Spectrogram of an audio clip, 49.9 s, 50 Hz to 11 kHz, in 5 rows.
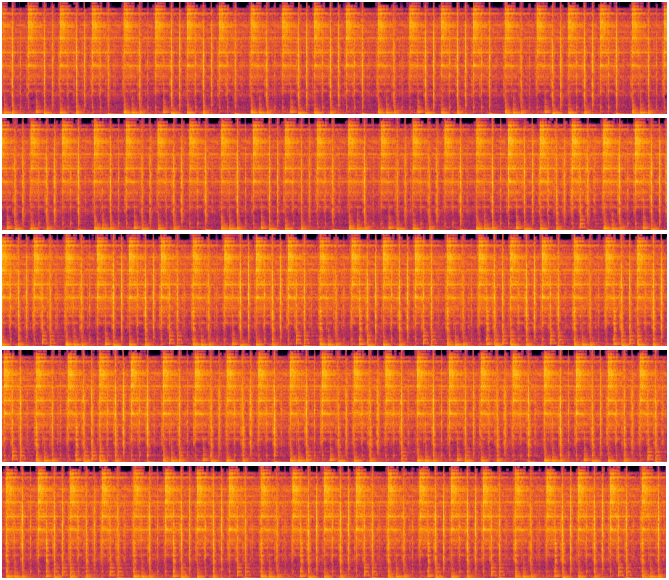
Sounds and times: Bass drum: 0.0s - 49.8s.

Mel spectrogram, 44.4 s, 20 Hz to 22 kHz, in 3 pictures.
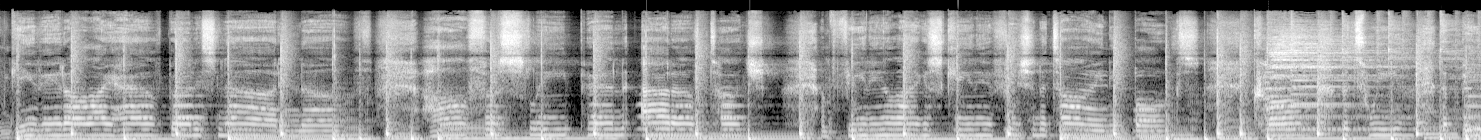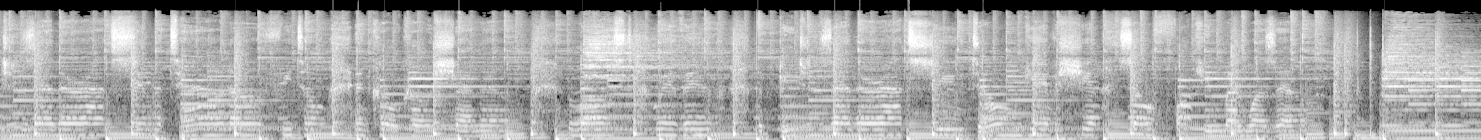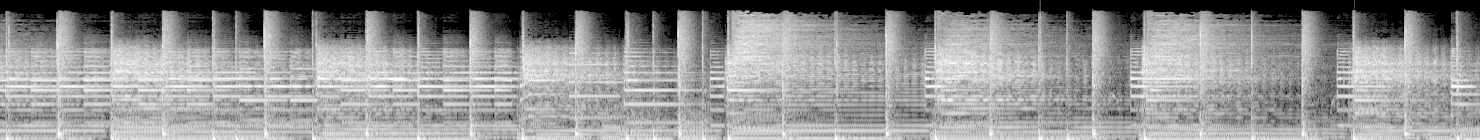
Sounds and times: Music: 0.0s - 44.4s.

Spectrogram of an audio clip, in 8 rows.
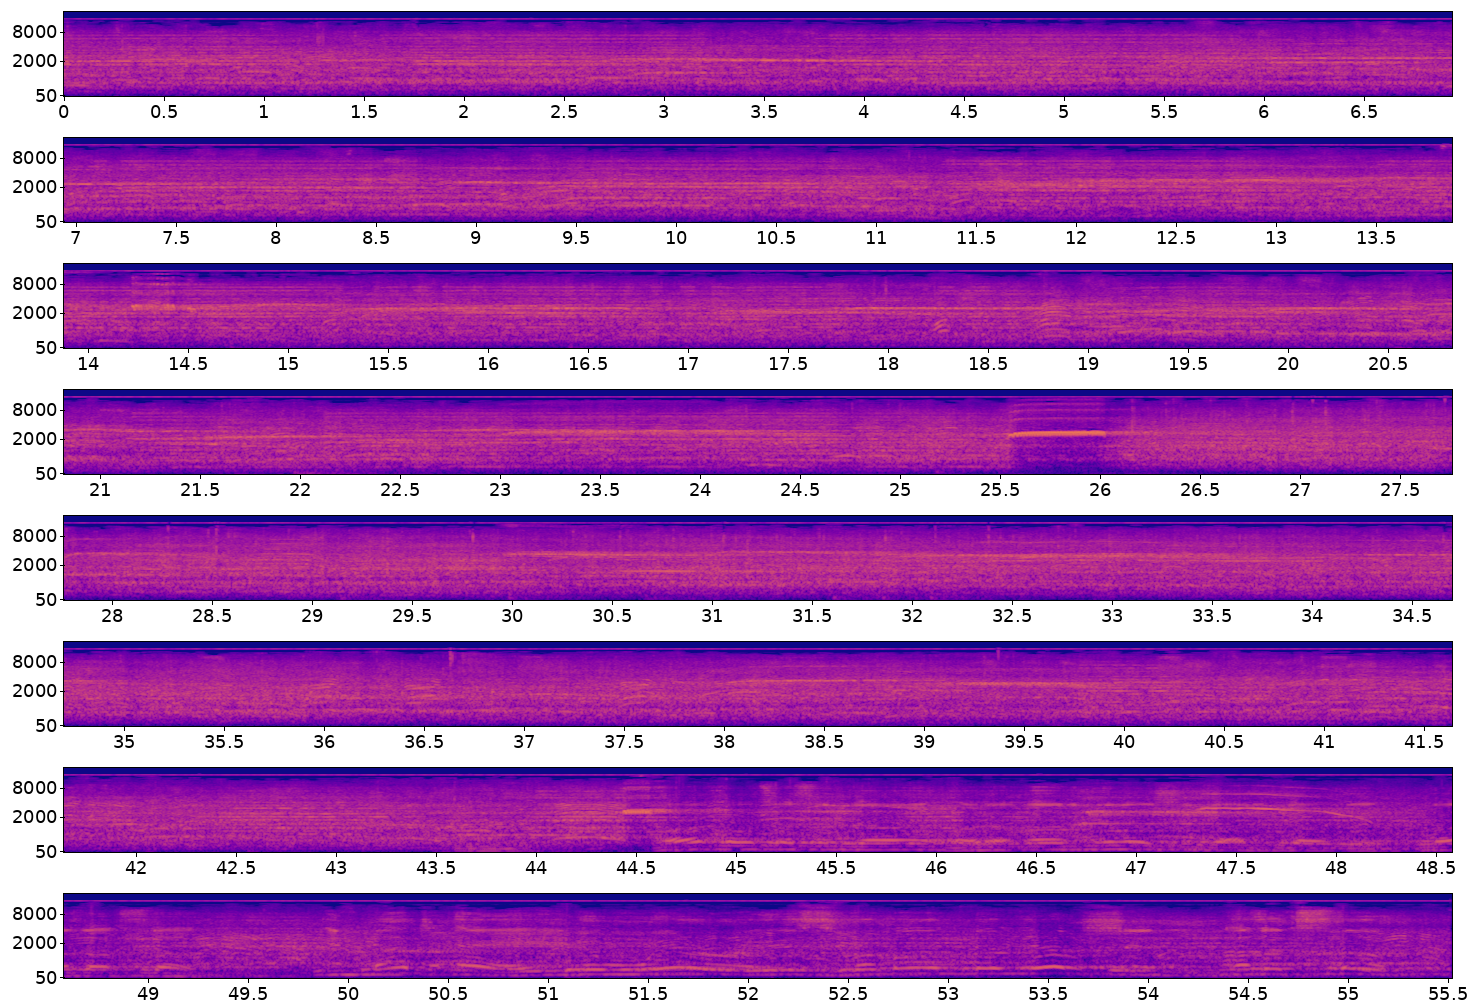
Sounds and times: Inside, large room or hall: 0.0s - 55.5s.

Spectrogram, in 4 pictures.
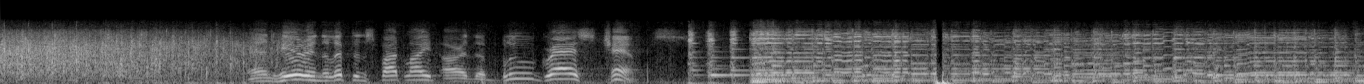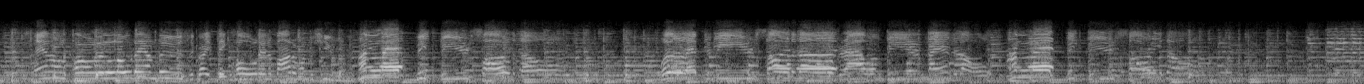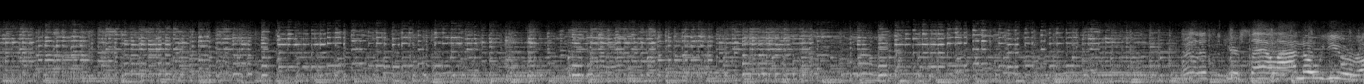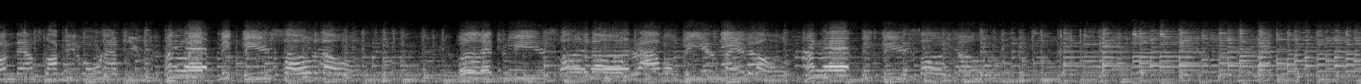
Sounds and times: Bluegrass: 0.0s - 54.5s.

